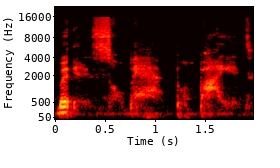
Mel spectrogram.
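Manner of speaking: soft, unvoiced whisper. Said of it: "Can you hear me whispering?".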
